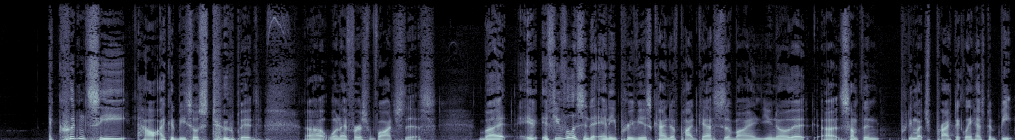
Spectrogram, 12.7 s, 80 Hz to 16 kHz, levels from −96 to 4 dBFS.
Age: 30-49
